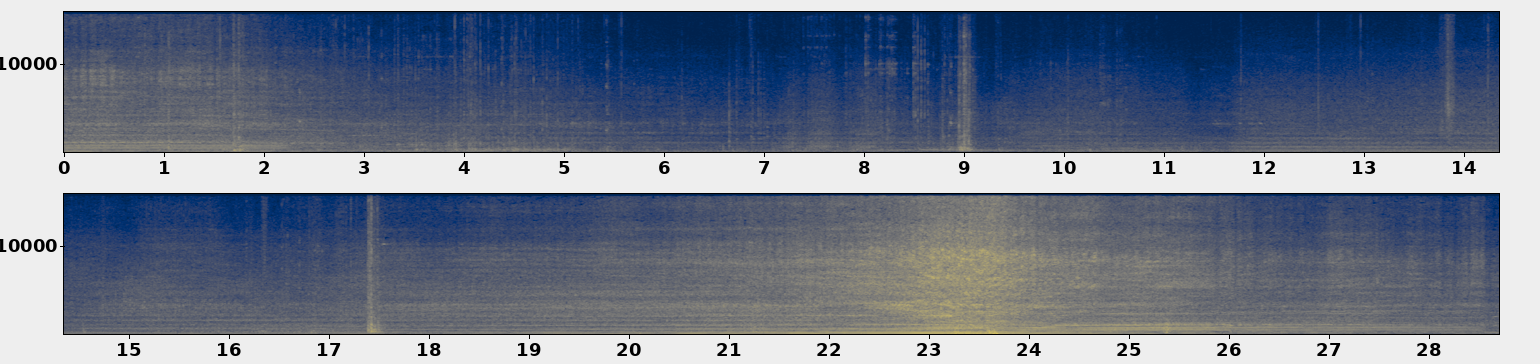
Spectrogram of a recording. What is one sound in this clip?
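A small motorbike engine buzzes steadily, growing loud as it passes close by and then fading away.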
